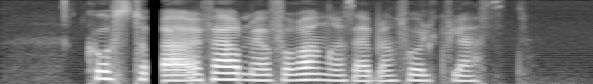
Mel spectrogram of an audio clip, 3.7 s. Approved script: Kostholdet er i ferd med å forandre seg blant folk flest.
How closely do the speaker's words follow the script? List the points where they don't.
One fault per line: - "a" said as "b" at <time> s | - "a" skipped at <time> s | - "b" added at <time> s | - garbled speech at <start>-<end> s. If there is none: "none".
none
